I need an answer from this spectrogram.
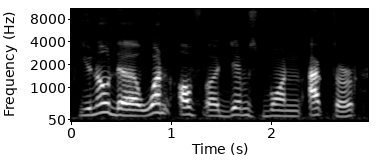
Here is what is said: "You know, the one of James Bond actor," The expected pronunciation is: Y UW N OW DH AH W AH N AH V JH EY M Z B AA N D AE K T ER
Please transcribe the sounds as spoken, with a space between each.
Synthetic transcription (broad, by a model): Y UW N OW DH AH W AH N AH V JH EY M S B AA N AE K T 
